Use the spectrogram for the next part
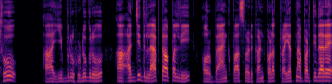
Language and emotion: Kannada, disgusted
